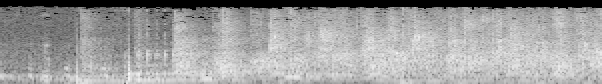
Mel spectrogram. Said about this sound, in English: It's appropriate to clap at this point.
